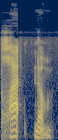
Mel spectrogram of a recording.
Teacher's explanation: you're not going to say the T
